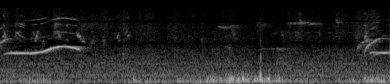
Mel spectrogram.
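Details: Wild straw-headed bulbul (red-tailed cucak rowo) producing a single loud, rounded rising whistle and a brief start of another phrase, with low rustling noise and faint high chirps in between.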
